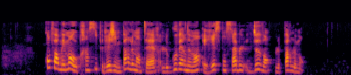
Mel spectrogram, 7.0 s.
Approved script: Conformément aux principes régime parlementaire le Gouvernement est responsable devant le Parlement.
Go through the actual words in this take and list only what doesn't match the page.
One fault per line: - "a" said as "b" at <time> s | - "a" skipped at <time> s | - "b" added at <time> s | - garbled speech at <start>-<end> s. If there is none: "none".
none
